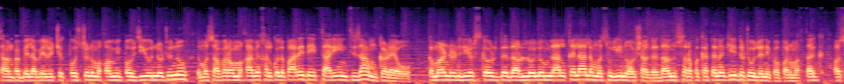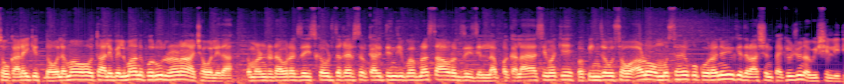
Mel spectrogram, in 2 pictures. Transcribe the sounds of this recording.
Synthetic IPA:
st̪ɑnpəbelɑbelot͡ʃek̚posʈunomaqɑmipawzionaʈunod̪əmʊsɑfɪɾawmaqɑmixalkolapɑɾad̪əɪft̪ɑɾiɪnt̪ɪzɑmkəɽewo̰ | kamɑɳɖəɽd̪iɾskawʈd̪əd̪ɑɾlolumlalqɪlalamasulinoawʃɑɡɪɾd̪ɑnosaɾapəkat̪ənak̬ed̪əʈolanepəpəɾməxt̪aɡawsawkɑləjked̪əʊlamɑawt̪ɑlɪbɪlmɑnopəɾulɾaɳ̃aːt͡ʃawəled̪a | kamɑɳɖəɽawɾaɡzajskawʈd̪əɣɛɾsaɾkɑɾit̪anzibəmɾəst̪aːwɾaɡzajzɪlːapəkalɑjasimakepəpinzəsawoaɽoawmʊst̪ahɪqokoɾanəjok̬ed̪əɾɑʃənpɛked͡ʒunawiʃəlid̪i

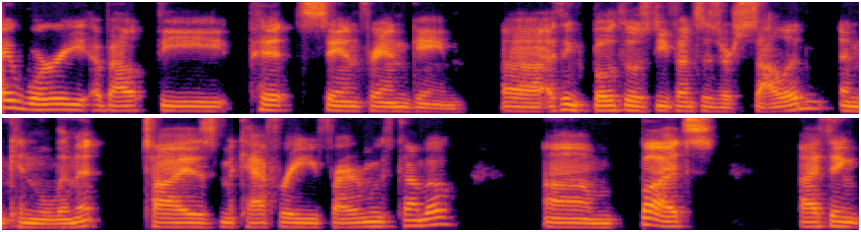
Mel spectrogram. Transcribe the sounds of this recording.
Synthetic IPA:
ɪwɜ˞iɨbaʊt̪̚ðɨpʰɪtsæ̃nfæ̃nɡẽɪ̃m | ʌaɪθɪ̃ŋk̚b̥oʊθðoʊzdifɛ̃nsɨzə˞sɑlˠədɨ̃nkʰɨ̃nlɪ̃mɨtʰ | aɪzmɨkʰæfɹifaɪə˞mʉð̥kʰɑ̃mboʊ | ʌ̃mb̥ʌt | aɪθɪ̃ŋk

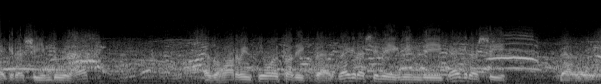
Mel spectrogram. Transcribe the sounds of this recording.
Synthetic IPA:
ɛɡɾɛʃiind̪ulɦɒt̪ | ɛzɒɦɒrmint̪sɲo̞lt̪sɒd̪ikpɛrsɛɡɾɛʃimeːɡmind̪iɡɛɡɾɛʃi | mɛlːøː

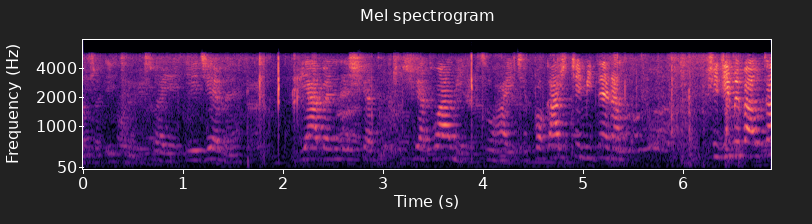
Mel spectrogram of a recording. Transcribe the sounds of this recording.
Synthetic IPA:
bʐɛʔit̪asajjɛd͡ʑɛmɘjabɛnd̪ɛɕfʲjat̪ɕfʲjat̪wamʲiswuxajt͡ɕɛpɔkaʂt͡ɕɛmʲit̪ɛnas | pɕed͡ʑimɘpawt̪

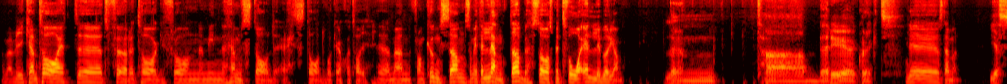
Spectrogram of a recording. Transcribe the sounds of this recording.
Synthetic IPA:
mɛnvɪkʰant̪ʰɑːɛt̪ɛt̪fœːɾət̪ʰɑːɡfɾɔnmɪnɦɛmst̪ɑːd̪ɛst̪ɑːd̪vɔɾkʰa̰nɧət̪ʰɑ̰ːɾɪ̰mɛnfɾɔnkʰɵŋːsamːsɔmheːt̪əɭɛnt̪abst̪ɑːvasmɛt̪ʰvoːɛlːɪbœɾja̰n | lɛn | t̪ʰabɛɾɛkʰɔɾɛkt̪d̪ɛst̪ɛmːə̰ɾ | jɛs

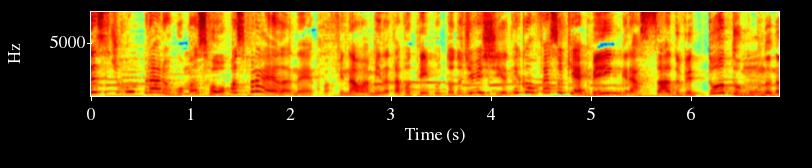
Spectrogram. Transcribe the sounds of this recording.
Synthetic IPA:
esid͡ʒɪkõpɾaɾawɡũmɐshowpɐspɾɐɛlɐ̰nɛa̰finawɐmĩnɐt̪avɐʊt̪ẽmpʊt̪od̪ʊd͡ʒiviɾt͡ʃid̪ʊɪkõfɛsʊkɪɛbẽj̃ĩɡɾasad̪ʊveɾt̪od̪ʊmũnd̪ʊnɐ̃

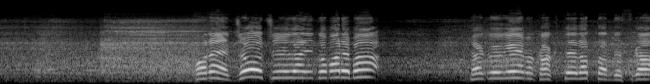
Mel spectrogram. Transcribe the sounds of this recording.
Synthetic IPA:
maːned͡ʑo̞ːt͡ɕɨːd̪aiɲ̟ːit̪o̞maɾe̞ba | çʲakɯ̟ɡe̞ːmɯ̟kakɯ̟̥t̪e̞ːd̪at̪ːãnd̪e̞sɨɡa

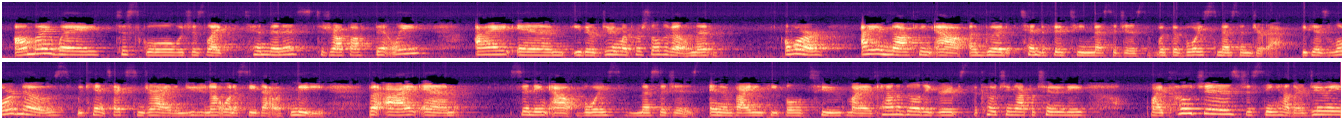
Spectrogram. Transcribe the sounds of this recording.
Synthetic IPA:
ə̃nmaɪweɪɾɨskulˠwət͡ʃɨzlaɪktʰɛ̃nmɪ̃nɨtstʰɨdɹɑpɔfb̥ɛ̃ʔliʔaɪʔɨ̃miðə˞dʉɪ̃ŋmaɪpʰɜ˞sn̩l̩ˠdəvɛlˠəp̚mɨ̃nt | ə˞ʔaɪɨ̃mnɑkʰɪ̃ŋʔaʊɾəɡʊd̚tʰɛ̃ntɨfɪftʰĩnmɛsɨd͡ʒɪzwɨðɨvɔɪsmɛsɨ̃nd͡ʒə̰˞ʔæ̰p̚b̥ɨkʌzlɔɹdⁿnoʊzwikʰæ̃ntʰɛkstn̩dɹaɪvɨ̃njɨdɨñəʔ̚wɑ̃ɾ̃ɨsiðɨ̰ʔwɨðmib̥ʌɾʔaɪʔɨ̃m | sɛ̃ndɪ̃ŋʔa̰ʊtvɔɪsmɛsɨd͡ʒɪ̰zɨ̃nɨ̃ɱvaɪɾɪ̃ŋpʰipl̩ˠtʰɨmaɪɨkʰãʊ̃əbɪlˠəɾiɡɹʉpsðɨkʰoʊt͡ʃɪ̃ŋɑpə˞tʰʉnɨɾi | maɪkʰoʊt͡ʃɪzd͡ʒʌstsiɪ̃ŋɦaʊðə˞dʉɪ̃

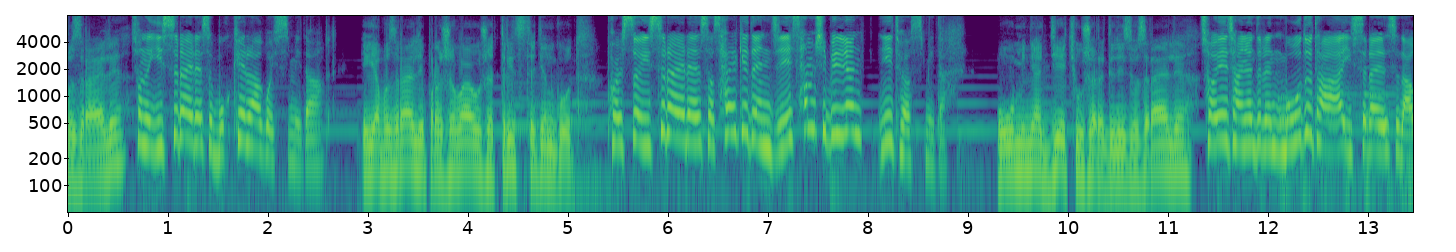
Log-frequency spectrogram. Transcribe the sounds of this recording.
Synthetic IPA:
vɨzɾaɪlʲɪt͡ɕʌnɯnisʰɯɾaiɾe̞sʰʌmokʰe̞ɾɯɭhaɡois͈ɯmɲida | ijavɨzɾaɪlʲɪpɾəʐɨvajʊːʐɛt̪ɾʲit̪sɨ̥tʲɐdʲinɡot̪pʌɭs͈ʌisʰɯɾaiɾe̞sʰʌsʰaɭɡe̞dwe̞nd͡ʑisʰamɕʰibiʎːʌnɲidwe̞ʌs͈ɯmɲida | oumʲɪnʲadʲetʲɪʊʐɛɾədʲilʲis̬ʲvɨzɾaɪlʲɪt͡ɕʌet͡ɕaɲodɯɾɯnmodutaisʰɯɾaeɾe̞sʰʌna

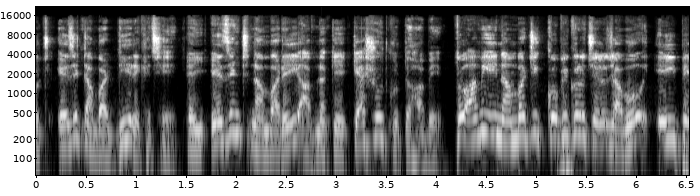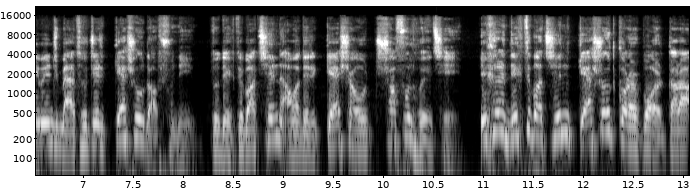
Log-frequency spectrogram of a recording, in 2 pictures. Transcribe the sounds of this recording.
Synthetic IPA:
ʈed͡ʑiʈnambaɾd̪ieɾekʰet͡ɕʰḛejed͡ʑeɳʈnambaɾeja̰pnakekɛʃawʈkoɾt̪eɦɔbḛt̪oamiejnambaɾʈikobikolot͡ɕelod͡ʑaboejpemeɳʈmɛt̪ʰoʈ̬eɾkɛʃawʈɔ̰pʃonḛt̪od̪ek̚ʰt̪epatːt͡ɕʰena̰mad̪eɾkɛʃawʈʃɔfolɦojet͡ɕʰḛ | ekʰaned̪ekʰt̪epat̪ːɕʰenkɛʃawʈ̚kɔɾaɾpɔɾt̪aɾa

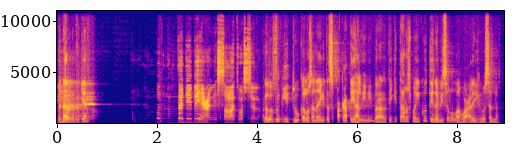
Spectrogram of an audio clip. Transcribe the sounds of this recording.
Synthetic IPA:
bənardəmikian | bʊd̪nɪħt̪ad̪ibɪhʕalejhɨsˤːɑlaːt̪wasːa̰la̰kalawbəɡit̪ukalawsanaɲakit̪asə̥pakat̪iɦalinibəɾhart̪ikit̪aɦaɾʊsməŋikut̪inabisɔlɑlːɑɦuʕalajɦɪwasalːam

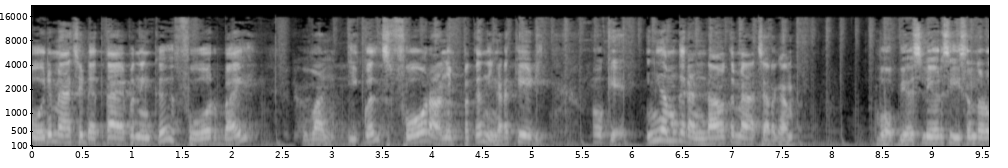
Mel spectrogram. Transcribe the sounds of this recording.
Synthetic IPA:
oɾumaːt͡ɕːɨɖe̞t̪ːaːjɐpːoːniŋɐkːɨfoːrbɐj | ʋɐɳiːkwɐlsfo̞ːraːɳɨipːɐt̪ːeniŋːɐɽekeːɽḭ | o̞ːkːe̞̰ː | iŋːinɐmukːɨɾe̞ɳɖaːmɐt̪ːɨmaːt͡ɕːɐrɐŋːa̰ːm | poːbiɐsilioɾusiːsɐnt̪oɽɐ

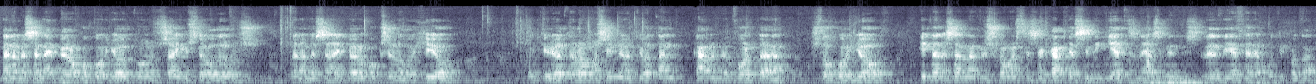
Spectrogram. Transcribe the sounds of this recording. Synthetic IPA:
me̞nɐme̞se̞nɐipe̞ɾo̞xo̞xo̞ɾʝo̞t̪uu̥sɐʝiusθe̞oðoɾus | me̞nɐme̞se̞nɐipe̞ɾo̞xo̞kse̞no̞ðo̞çio̞ | t̪o̞ciɾio̞t̪e̞ɾoomo̞sine̞o̞t̪io̞t̪ɐŋkɐnɐme̞vo̞lt̪ɐ | st̪o̞xo̞ɾʝo̞ | it̪ɐne̞sɐnːɐvɾisko̞mɐst̪e̞se̞kɐpçɐsiniciɐt̪izneɐzminisðe̞nðie̞fe̞ɾeɐpo̞t̪ipo̞t̪ɐ̰

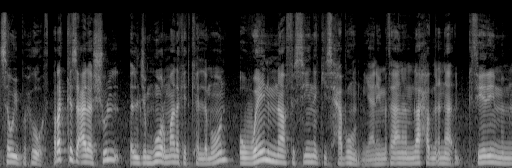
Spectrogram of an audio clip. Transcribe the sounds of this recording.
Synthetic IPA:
t̪sawːibʊħuːθɾˤɑkːɪzʕalaʃʊlːɪld͡ʒʊmɦuːɾmad̪akjɪt̪kʰalːamuːnwːeːnmʊnaːfɪsiːnakjɪsħabuːnjaʕnimaθalanʔanaamlɑːħɨðˤmɪnʔanːakθiːɾiːnmɪnm

